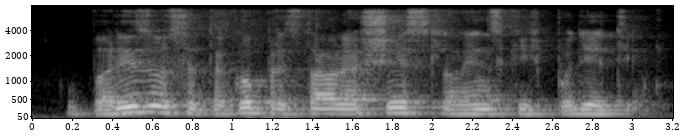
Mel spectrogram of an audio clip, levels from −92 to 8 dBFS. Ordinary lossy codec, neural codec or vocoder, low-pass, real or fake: none; none; 7.2 kHz; real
